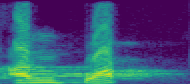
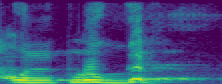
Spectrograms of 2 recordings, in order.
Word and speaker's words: unplug: Kalau unplug ini kayak gini ini unplug bacanya unplug bukan unpluged ya. Bukan unpluged ya bacanya ya, tapi unplug unplug.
